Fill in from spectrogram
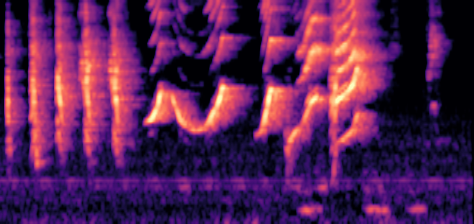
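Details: A talking pet Indian ringneck parakeet that is shown reciting Bismillah and religious and family words (Allah, Ammi, Abbu) gives five quick raspy notes, then high, warbling, speech-like whistled phrases that slide up and down.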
